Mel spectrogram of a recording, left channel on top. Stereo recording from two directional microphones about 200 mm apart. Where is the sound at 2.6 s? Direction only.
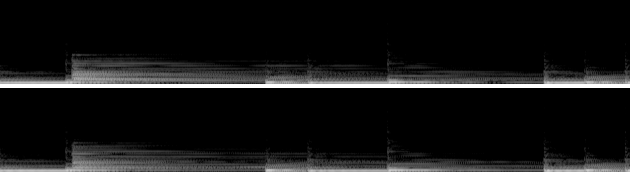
Centre (ahead or behind).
